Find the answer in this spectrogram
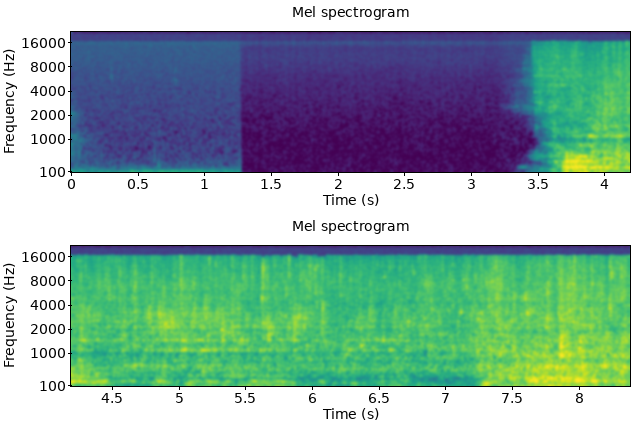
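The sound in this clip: A toilet flushes with a sudden loud rush of water after a few seconds of silence. The rush keeps going as a steady gurgling roar, swells again near the end, and sounds alone.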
